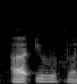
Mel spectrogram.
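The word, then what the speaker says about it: European: Mister Kamal is ইউরোপিয়ান, এখানে answer হচ্ছে এ because এখানে কি ভাওয়েল হওয়া সত্ত্বেও এখানে ইউ এর মতো উচ্চারণ আছে, এই জন্য হবে এ হবে।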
